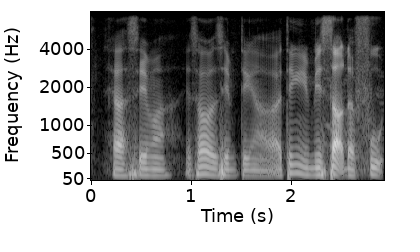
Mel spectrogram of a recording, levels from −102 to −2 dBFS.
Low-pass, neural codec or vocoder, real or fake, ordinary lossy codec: 7.2 kHz; none; real; none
